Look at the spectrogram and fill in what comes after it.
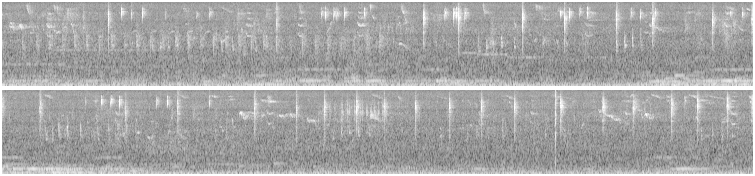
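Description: Many faint, short bird chirps and calls scattered throughout, over a quiet steady background hum.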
